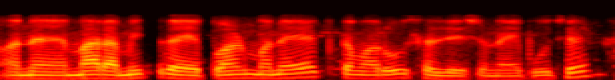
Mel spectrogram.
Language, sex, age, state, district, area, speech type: Gujarati, male, 30-45, Gujarat, Rajkot, rural, conversation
